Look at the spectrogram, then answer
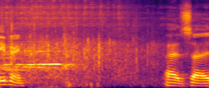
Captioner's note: applause and cheers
